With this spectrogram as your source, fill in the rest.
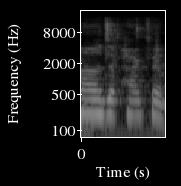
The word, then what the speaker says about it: Eau de Parfum: Eau de Parfum. You have to say it like that.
